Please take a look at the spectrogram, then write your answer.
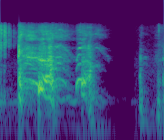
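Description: A single harsh cough bursts out, followed by a second rougher fit and brief noisy vocal sounds, close and loud.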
